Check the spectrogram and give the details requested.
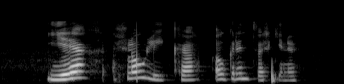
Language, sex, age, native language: Icelandic, female, 30-39, Icelandic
